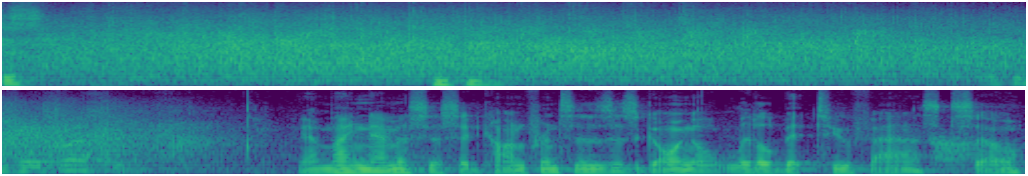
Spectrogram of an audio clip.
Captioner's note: applause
